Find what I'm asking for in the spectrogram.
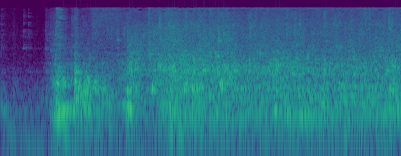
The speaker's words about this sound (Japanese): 臭い。早く流そう。よいしょ。じゃあ流します。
